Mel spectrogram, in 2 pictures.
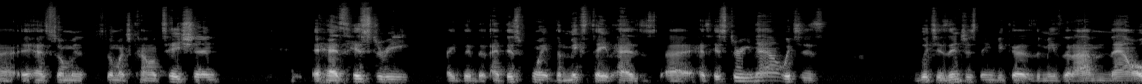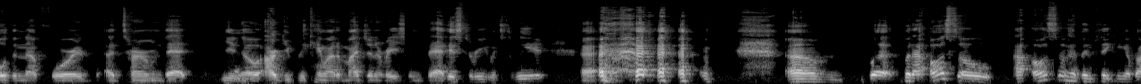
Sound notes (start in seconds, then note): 17.2 laughs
